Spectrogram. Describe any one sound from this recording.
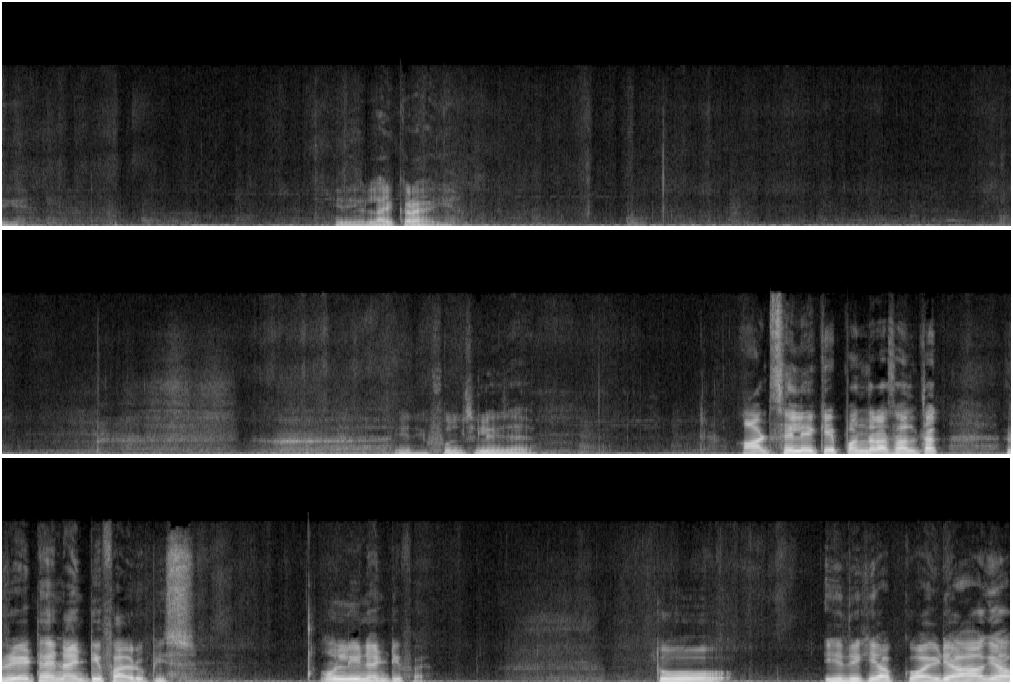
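Cloth rustles as garments are unfolded and laid down.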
